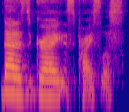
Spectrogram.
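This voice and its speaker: With a steady, unhurried, mid-range voice, a woman in her 40s runs a livestream, giggling and talking frankly as she goes through viewers' comments in casual chat.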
